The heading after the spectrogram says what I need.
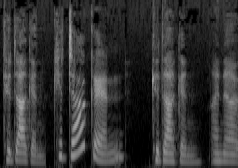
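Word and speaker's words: Cadogan: California not in California in the bedroom in kogan place buried under a pile Kagen kogen Kagan it's pronounced Kagan Kagan Kagan I know it's spelled kogan but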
